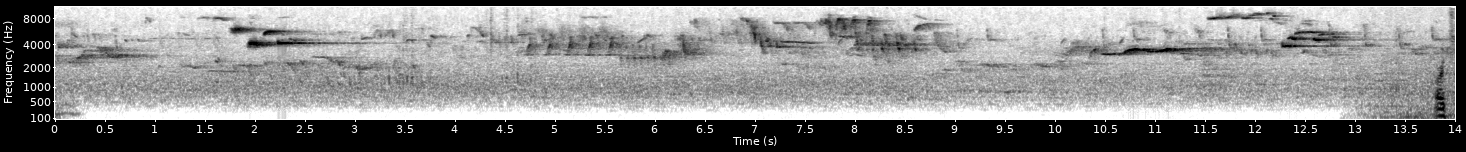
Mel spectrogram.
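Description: Wild birds singing in a forest: a mix of short, high-pitched chirps and trills, loudest about two seconds in and again near the end.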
